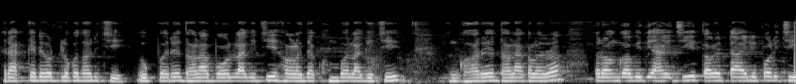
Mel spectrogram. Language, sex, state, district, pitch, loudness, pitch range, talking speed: Odia, male, Odisha, Nuapada, 165 Hz, -13 LUFS, 160-175 Hz, 165 wpm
